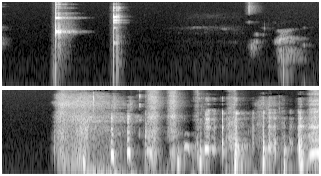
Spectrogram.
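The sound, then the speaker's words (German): Two bright, ringing clinks of glasses of beer touching in a toast, about half a second apart, followed after a short pause by a stretch of busy, breathy noise. “Oh, ich sag einfach Prost”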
